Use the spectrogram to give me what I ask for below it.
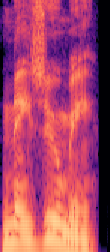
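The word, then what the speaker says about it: ネズミ: In this country's language, a mouse is pronounced Nezumi.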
